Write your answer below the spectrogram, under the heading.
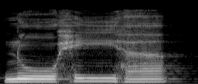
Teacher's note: فالمد الطبيعي هو أن يأتي حرف المد ولم يأتي قبله همز ولا يوجد بعده همز أو سكون. يمد المد الطبيعي بمقدار حركتين، وقدر بعض العلماء زمن الحركة بالوقت الذي تقبض فيه الأصبع المبسوطة.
